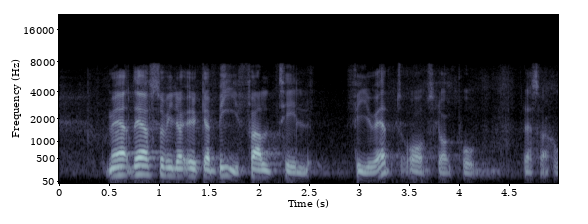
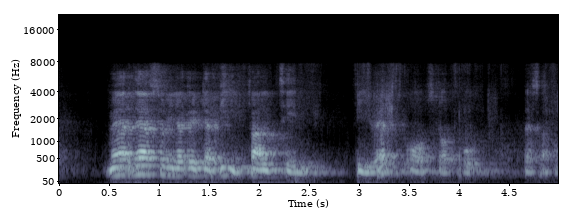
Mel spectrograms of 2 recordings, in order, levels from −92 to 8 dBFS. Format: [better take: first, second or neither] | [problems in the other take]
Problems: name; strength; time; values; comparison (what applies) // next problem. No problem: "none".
first | noise reduction (neural separator model SepFormer DNS4)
